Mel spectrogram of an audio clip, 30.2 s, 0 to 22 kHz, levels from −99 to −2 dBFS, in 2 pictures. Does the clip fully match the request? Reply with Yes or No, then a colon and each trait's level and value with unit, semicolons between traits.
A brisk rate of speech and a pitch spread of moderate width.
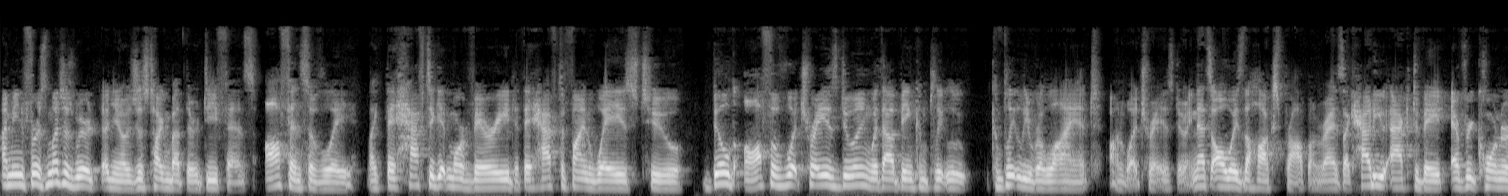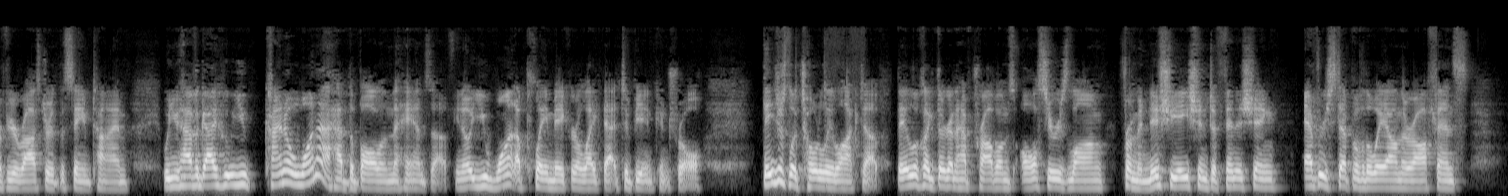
Yes: fast, 250 wpm; average, 4.3 semitones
